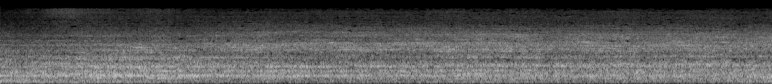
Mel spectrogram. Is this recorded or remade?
recorded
